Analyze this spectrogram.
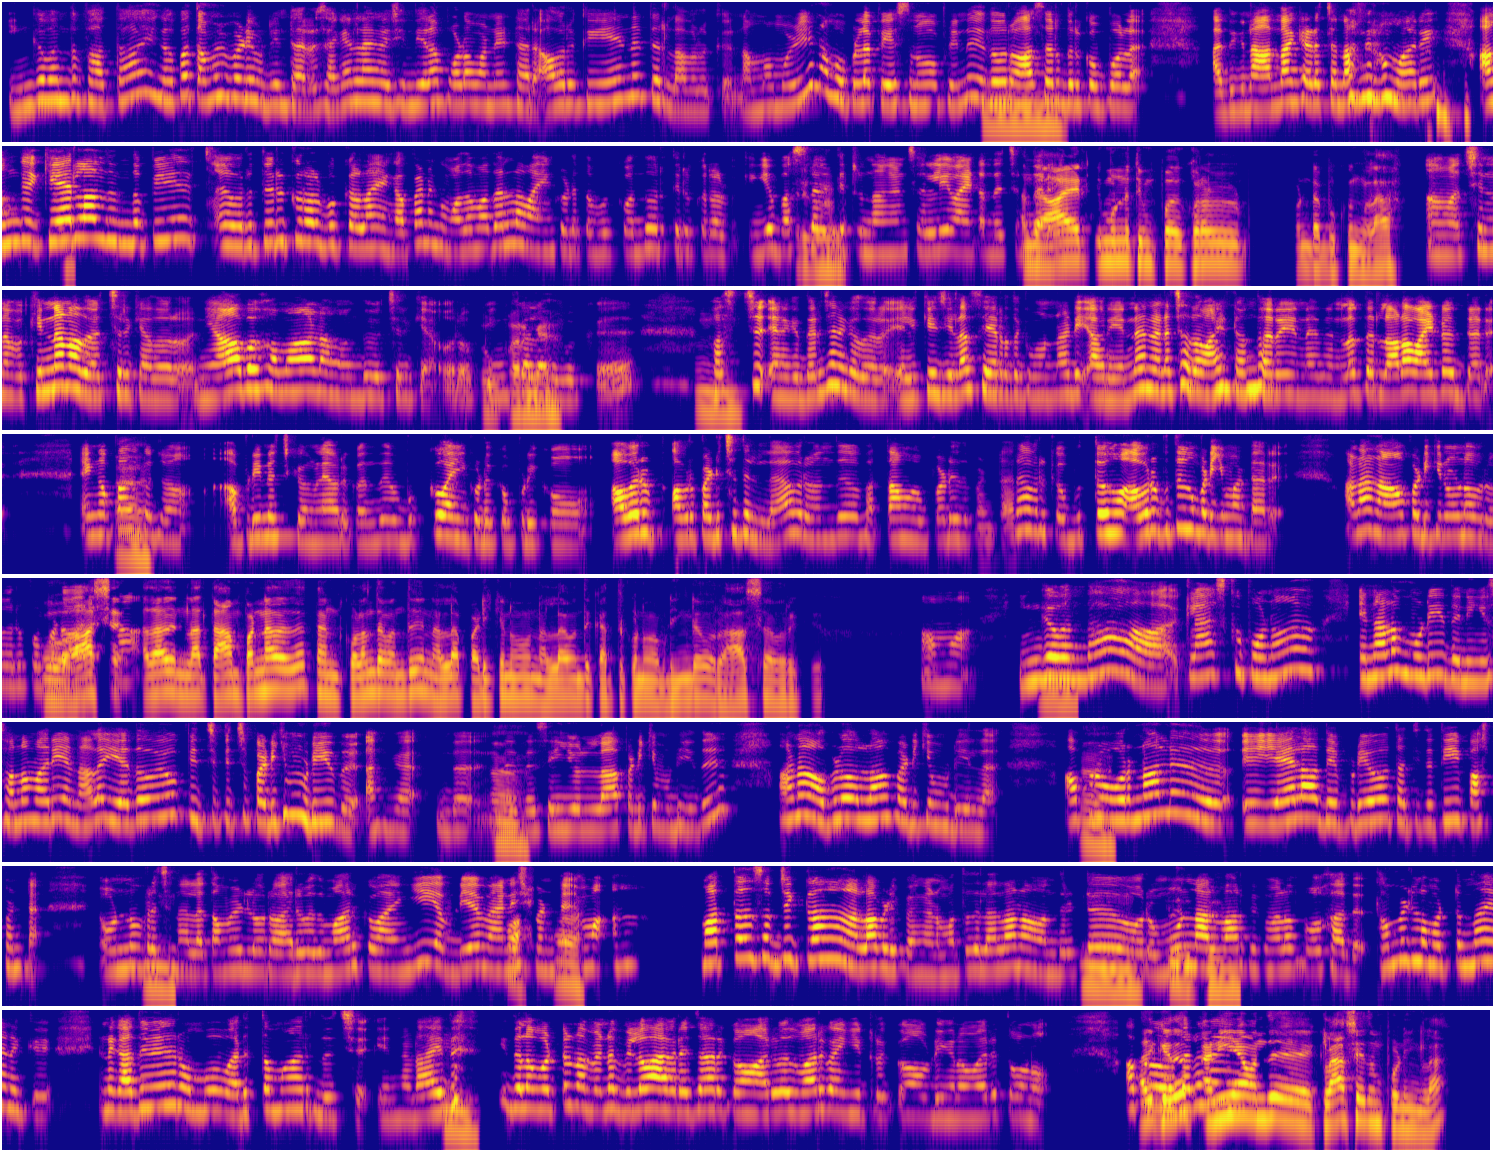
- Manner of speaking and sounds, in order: in English: "செகண்ட் லாங்குவேஜ்"; drawn out: "ம்"; laughing while speaking: "நான் தான் கிடைச்சேனாங்கிற மாரி"; chuckle; tsk; other noise; laughing while speaking: "அவர் என்ன நெனச்சு அத வாங்கிட்டு வந்தாரு. என்னன்னு எல்லா தெரில. ஆனா வாங்கிட்டு வந்துட்டாரு"; drawn out: "வந்தா"; laughing while speaking: "என்னால எதயோ பிச்சு பிச்சு படிக்க முடியுது. அங்க"; in English: "மேனேஜ்"; in English: "சப்ஜெக்ட்லாம்"; laughing while speaking: "என்னடா இது! இதில மட்டும் நம்ம … அப்டிங்கிற மாரி தோணும்"; in English: "பிலோ அவரேஜ்ஜா"
- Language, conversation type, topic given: Tamil, podcast, உணவின் மூலம் மொழியும் கலாச்சாரமும் எவ்வாறு ஒன்றிணைகின்றன?
- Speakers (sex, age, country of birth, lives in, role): female, 35-39, India, India, guest; male, 35-39, India, India, host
